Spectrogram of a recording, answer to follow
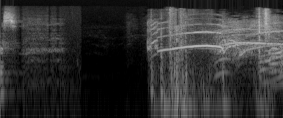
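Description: Several cartoon girls screaming together, many high, wavering cries overlapping, starting about a second in after a brief silence.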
